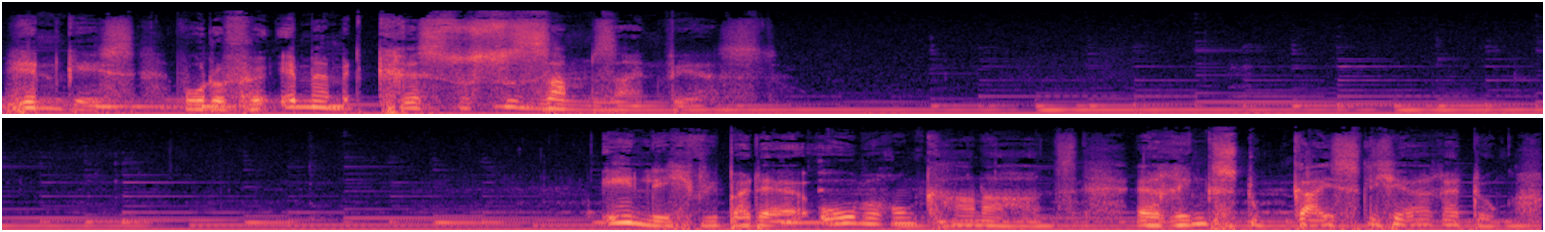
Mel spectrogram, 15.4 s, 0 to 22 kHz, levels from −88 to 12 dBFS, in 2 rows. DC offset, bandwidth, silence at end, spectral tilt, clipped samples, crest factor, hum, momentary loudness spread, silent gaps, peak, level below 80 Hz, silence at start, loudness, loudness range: 2%; 16.5 kHz; 0 s; -4.5 dB/octave; under 0.1%; 18 dB; none; 19 LU; none; -2 dBFS; -40 dBFS; 0 s; -20 LUFS; 14 LU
